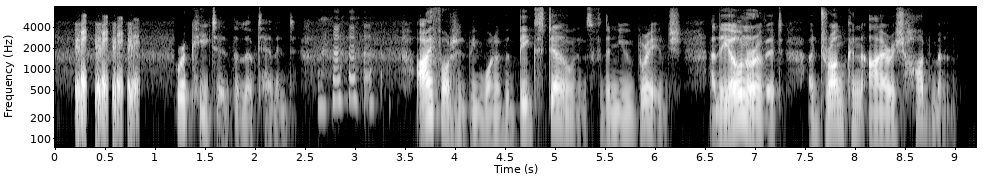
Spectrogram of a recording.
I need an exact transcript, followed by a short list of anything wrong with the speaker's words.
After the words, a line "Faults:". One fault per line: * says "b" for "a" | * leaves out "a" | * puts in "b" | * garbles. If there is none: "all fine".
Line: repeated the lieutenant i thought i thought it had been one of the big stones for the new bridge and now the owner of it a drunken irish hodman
repeated the lieutenant i thought it had been one of the big stones for the new bridge and the owner of it a drunken irish hodman
Faults:
* leaves out "i thought"
* leaves out "now"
